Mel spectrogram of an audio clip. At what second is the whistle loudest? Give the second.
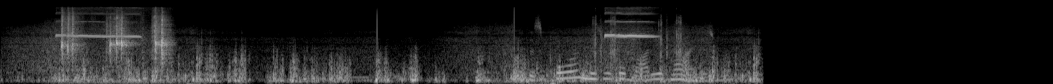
6 s.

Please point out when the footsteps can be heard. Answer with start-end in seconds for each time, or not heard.
not heard.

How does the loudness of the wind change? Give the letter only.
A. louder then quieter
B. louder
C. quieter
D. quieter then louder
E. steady
E.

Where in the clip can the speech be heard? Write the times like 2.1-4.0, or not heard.
5.2-7.3.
